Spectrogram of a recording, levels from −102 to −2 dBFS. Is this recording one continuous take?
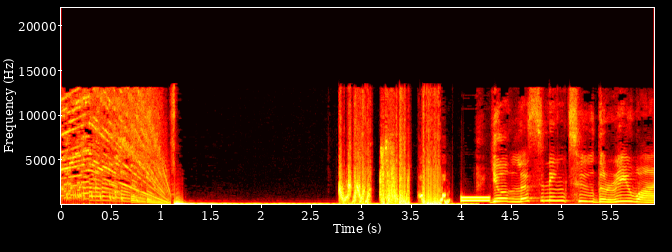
yes; 0 cuts

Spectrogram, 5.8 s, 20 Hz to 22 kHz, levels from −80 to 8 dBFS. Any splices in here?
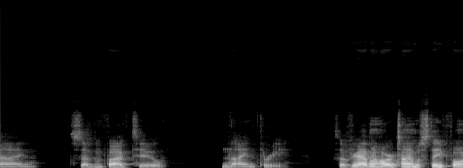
no; 0 cuts

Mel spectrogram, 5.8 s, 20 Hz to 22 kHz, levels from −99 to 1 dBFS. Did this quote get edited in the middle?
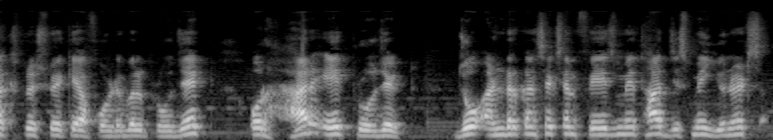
no; 0 cuts

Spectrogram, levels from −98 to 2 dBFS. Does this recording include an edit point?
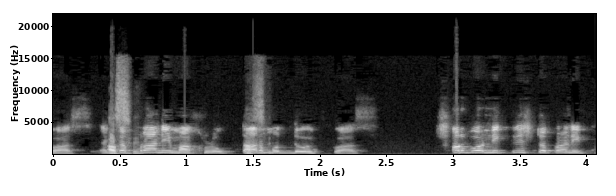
no; 0 cuts

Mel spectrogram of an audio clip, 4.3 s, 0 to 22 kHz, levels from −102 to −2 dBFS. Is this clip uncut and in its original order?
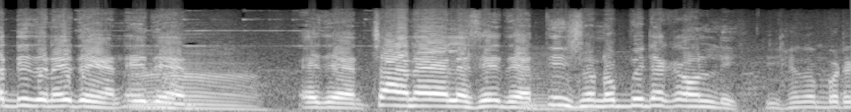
yes; 0 cuts

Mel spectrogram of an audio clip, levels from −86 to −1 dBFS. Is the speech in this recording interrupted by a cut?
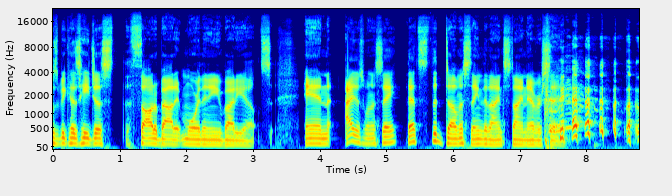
no; 0 cuts

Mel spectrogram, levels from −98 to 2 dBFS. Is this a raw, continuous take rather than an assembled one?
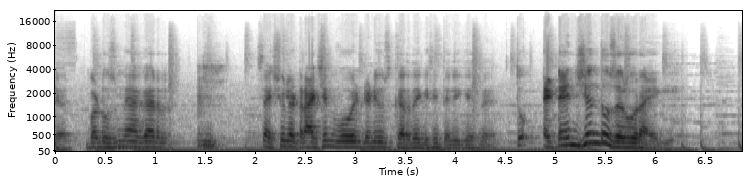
yes; 0 cuts

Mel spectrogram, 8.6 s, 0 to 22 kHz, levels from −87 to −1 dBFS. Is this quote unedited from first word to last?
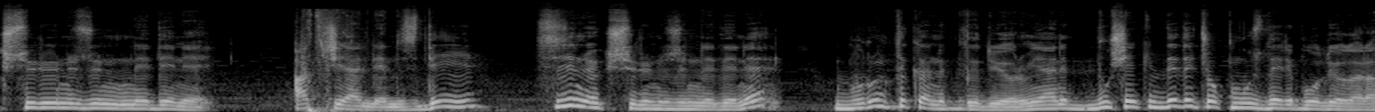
yes; 0 cuts

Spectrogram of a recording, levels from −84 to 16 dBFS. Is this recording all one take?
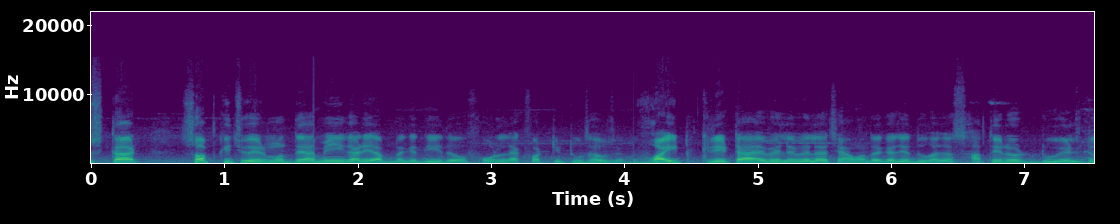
no; 2 cuts; at 1.7 s, 4.1 s

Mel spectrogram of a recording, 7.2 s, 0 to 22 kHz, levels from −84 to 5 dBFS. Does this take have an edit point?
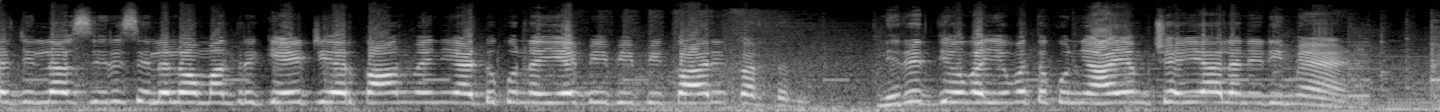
no; 0 cuts

